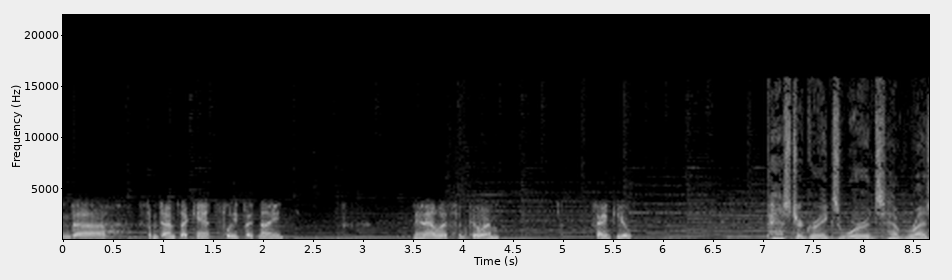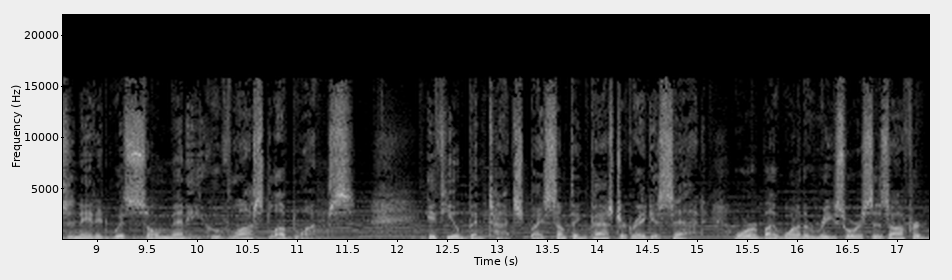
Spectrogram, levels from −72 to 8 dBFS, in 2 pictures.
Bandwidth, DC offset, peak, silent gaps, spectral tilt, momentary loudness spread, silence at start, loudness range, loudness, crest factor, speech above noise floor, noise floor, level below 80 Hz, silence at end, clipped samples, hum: 16.5 kHz; under 0.1%; -6 dBFS; none; -4 dB/octave; 20 LU; 0 s; 4 LU; -19 LUFS; 14 dB; 22 dB; -41 dBFS; -38 dBFS; 0 s; under 0.1%; none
